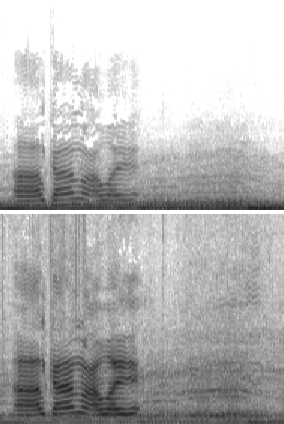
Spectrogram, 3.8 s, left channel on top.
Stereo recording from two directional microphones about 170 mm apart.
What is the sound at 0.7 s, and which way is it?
Speech, 5° left (ahead or behind).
